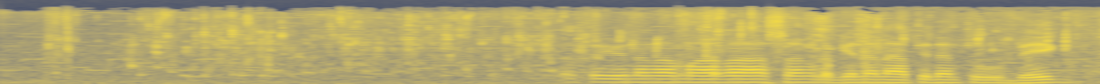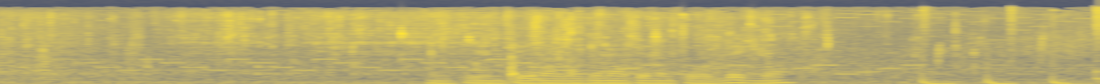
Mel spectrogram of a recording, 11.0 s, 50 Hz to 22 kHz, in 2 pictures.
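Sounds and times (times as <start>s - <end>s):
melodic background music: 0.0s - 11.0s
hose water pouring into tub: 0.2s - 10.4s.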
